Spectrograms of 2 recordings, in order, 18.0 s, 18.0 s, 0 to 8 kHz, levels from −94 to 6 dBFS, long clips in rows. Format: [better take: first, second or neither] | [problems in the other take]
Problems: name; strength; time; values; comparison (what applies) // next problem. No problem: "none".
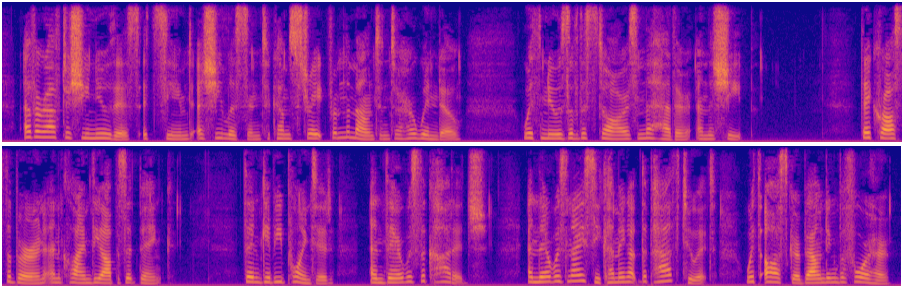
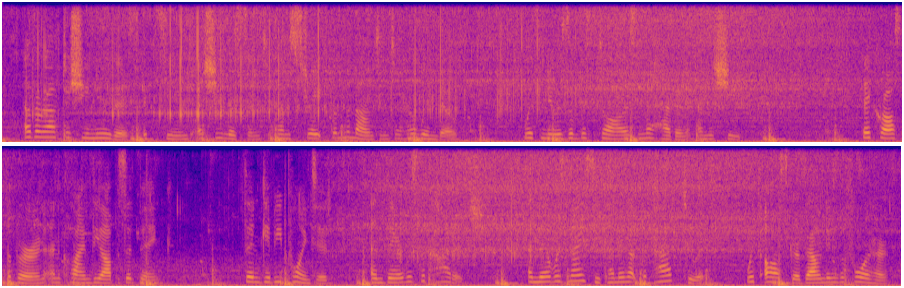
first | background sound (Rattle (instrument) + Car); as loud as the speech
